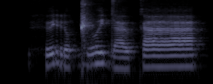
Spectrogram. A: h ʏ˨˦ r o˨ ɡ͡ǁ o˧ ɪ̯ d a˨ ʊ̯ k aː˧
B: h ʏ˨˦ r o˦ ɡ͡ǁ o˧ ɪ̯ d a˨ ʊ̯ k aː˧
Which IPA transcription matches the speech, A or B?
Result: A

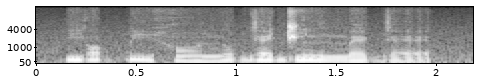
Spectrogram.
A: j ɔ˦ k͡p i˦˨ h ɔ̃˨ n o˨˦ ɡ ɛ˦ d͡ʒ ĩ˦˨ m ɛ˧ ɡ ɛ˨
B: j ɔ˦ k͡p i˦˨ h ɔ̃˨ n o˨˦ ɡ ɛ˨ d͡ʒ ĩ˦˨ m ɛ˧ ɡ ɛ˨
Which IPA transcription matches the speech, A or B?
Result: A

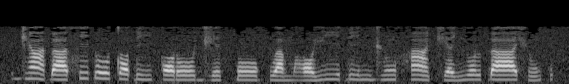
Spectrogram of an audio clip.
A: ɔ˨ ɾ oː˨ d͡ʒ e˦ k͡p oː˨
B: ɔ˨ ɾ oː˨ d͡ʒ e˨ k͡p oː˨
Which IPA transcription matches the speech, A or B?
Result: B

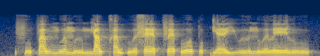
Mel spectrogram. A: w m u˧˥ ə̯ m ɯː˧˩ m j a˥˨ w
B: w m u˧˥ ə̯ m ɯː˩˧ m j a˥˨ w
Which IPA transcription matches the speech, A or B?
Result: B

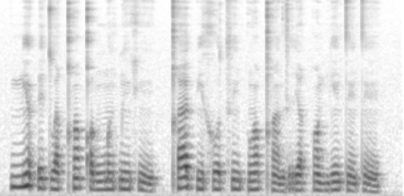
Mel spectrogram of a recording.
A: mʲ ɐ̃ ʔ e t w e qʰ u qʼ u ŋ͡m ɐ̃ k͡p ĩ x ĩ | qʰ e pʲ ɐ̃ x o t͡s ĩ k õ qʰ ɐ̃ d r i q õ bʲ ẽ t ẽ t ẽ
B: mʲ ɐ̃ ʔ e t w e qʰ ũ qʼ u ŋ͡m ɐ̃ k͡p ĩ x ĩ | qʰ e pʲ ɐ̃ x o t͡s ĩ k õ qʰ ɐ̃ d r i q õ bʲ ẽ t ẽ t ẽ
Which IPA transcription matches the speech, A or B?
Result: B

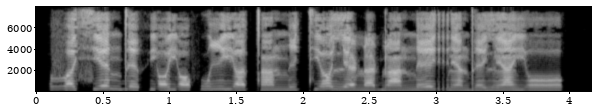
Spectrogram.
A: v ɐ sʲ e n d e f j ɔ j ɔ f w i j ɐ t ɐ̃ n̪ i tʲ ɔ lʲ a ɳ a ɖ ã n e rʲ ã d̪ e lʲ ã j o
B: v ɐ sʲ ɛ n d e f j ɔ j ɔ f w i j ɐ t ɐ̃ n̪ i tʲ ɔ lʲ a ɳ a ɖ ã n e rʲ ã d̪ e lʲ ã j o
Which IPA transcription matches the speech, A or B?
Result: B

